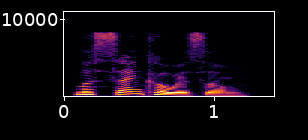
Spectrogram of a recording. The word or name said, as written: lysenkoism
